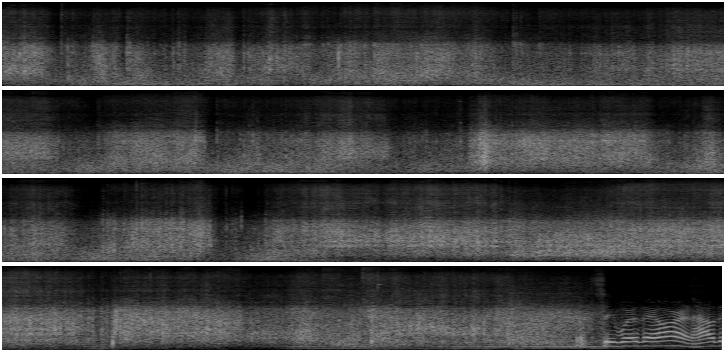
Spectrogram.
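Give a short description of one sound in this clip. Skis scrape and hiss over packed snow, surging with each turn.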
